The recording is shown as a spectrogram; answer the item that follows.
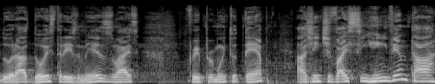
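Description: A man's voice with noticeable background noise. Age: 30s. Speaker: musician and graphic designer. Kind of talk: casual interview. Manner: animated.

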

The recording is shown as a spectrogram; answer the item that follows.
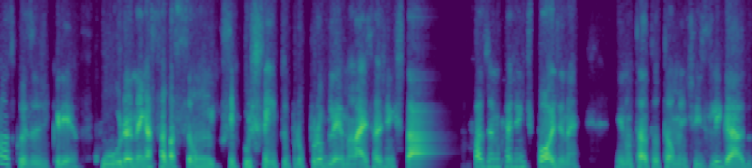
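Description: A woman talks at a fairly quick pace in a plain, everyday voice, pitched fairly low with ordinary pitch variation. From São Paulo, Brazil. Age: 20s. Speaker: librarian and environmental collective member. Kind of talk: casual interview chat.

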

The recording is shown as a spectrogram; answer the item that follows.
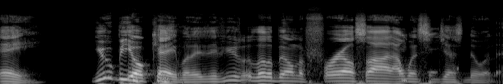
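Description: An ordinary speaking voice from a man with an American accent, fairly high in pitch, with lively intonation, big swings in loudness and a moderate pace, on a very clean recording with a silent background. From Detroit, US. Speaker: podcast co-host. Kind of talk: casual podcast chat.

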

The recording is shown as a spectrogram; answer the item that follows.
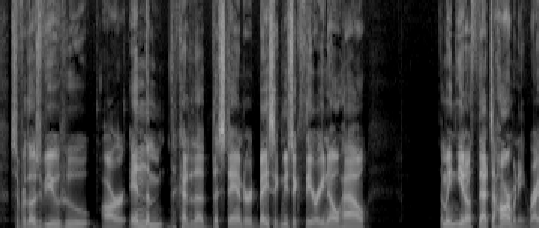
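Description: A man with a normal speaking voice and a fairly high pitch talks at a moderate pace with lively intonation on a very clean recording with a silent background. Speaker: podcast host. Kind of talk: casual banter, comedy skit.

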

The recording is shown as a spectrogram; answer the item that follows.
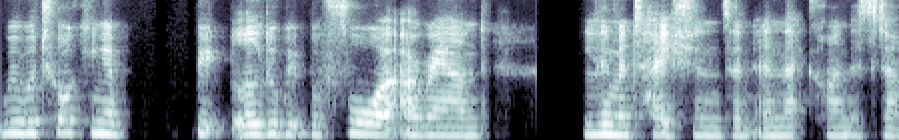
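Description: A woman talks at a moderate speed, her somewhat breathy voice keeping a fairly even intonation. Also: medium pitch for a woman. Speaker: podcast host. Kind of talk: casual chat.

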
